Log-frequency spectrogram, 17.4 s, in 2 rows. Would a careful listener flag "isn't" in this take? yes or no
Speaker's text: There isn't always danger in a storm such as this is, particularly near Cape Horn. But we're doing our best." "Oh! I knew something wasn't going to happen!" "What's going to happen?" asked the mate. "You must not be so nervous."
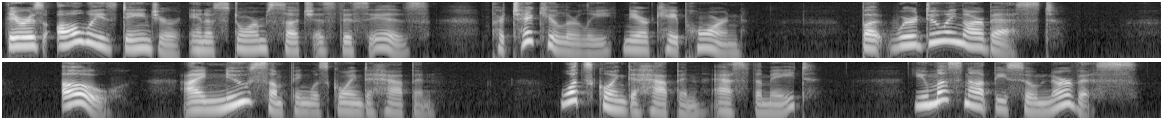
yes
